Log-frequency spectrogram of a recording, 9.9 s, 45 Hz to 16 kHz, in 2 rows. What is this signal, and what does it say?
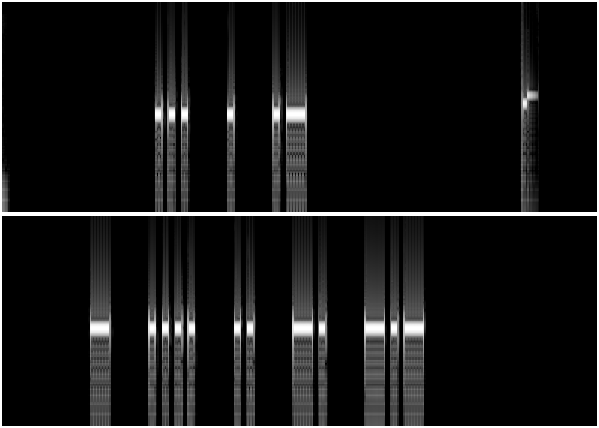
Morse code, heard as a keyed tone, about 22 wpm, spaced as for 16 wpm, 700 Hz. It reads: SEA THINK
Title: 2x Character Spacing - Top 500 Words - 22wpm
